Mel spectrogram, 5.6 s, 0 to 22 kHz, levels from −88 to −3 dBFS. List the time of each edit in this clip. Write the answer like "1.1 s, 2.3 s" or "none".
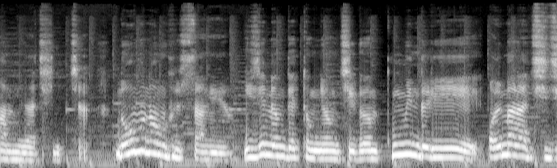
3.8 s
